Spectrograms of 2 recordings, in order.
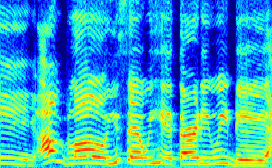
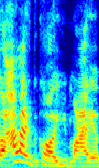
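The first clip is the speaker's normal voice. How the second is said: usual speaking voice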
